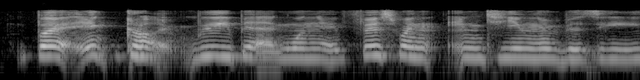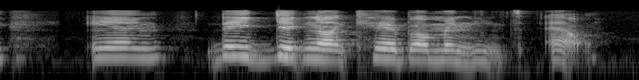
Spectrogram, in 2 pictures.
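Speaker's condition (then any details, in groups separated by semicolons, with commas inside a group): Cerebral palsy; quadriplegic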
